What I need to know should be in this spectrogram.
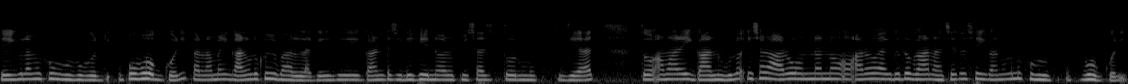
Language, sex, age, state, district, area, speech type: Bengali, female, 30-45, West Bengal, Jalpaiguri, rural, spontaneous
